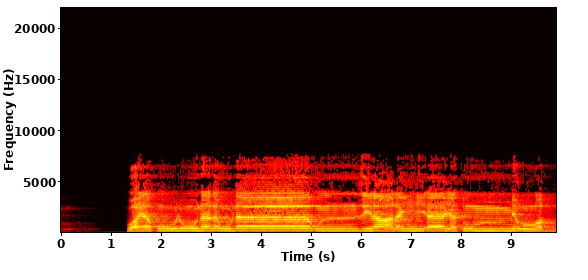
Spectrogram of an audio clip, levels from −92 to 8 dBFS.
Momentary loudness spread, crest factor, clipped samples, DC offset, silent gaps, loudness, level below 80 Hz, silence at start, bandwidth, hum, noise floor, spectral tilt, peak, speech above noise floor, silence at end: 9 LU; 16 dB; under 0.1%; under 0.1%; none; -20 LUFS; -60 dBFS; 1.35 s; 8 kHz; none; -86 dBFS; -1.5 dB/octave; -4 dBFS; 66 dB; 0 s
